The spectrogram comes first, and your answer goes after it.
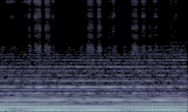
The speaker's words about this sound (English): Before I could finish writing the letter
